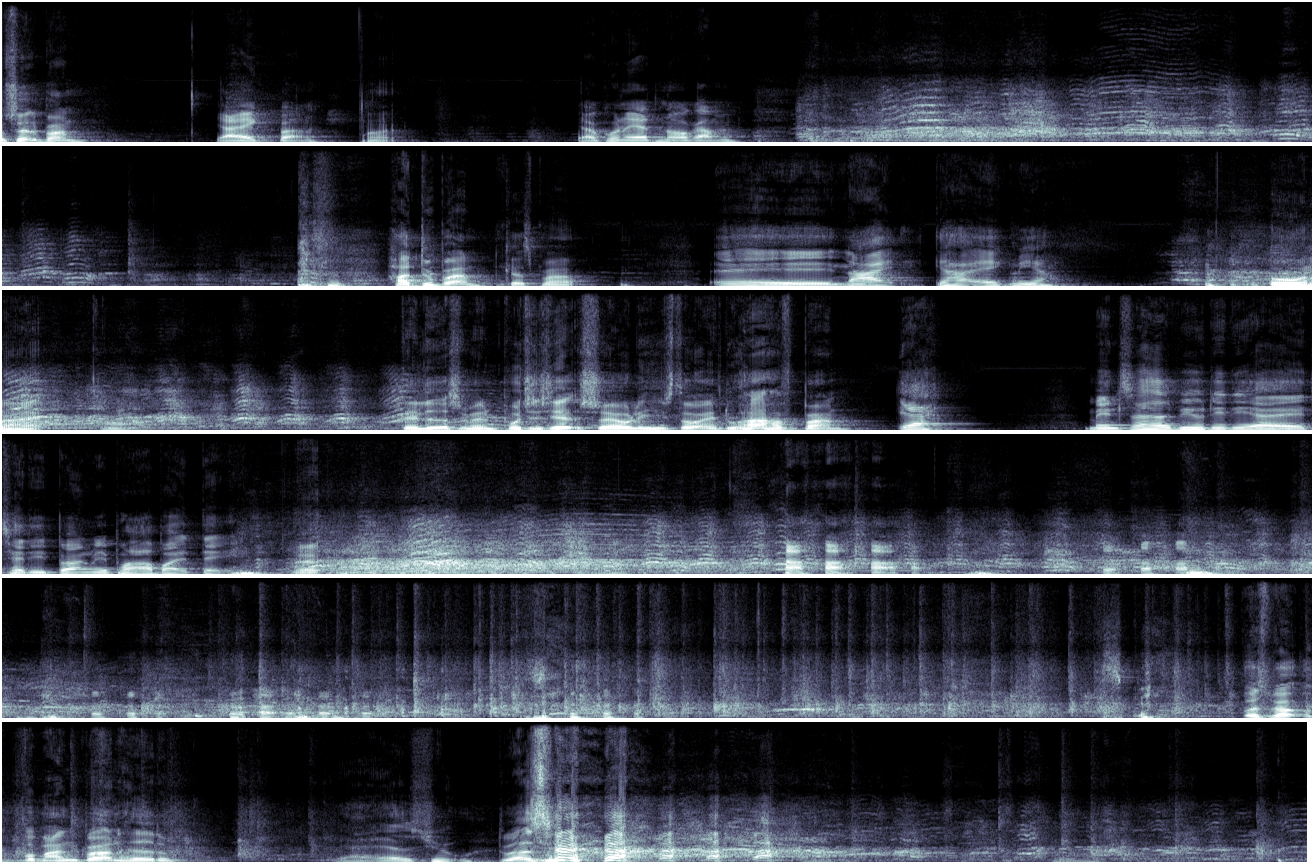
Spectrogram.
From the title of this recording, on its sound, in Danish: LIVE fra Præstø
